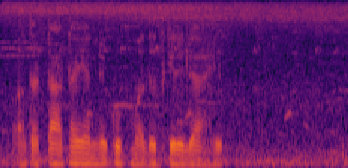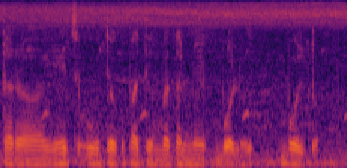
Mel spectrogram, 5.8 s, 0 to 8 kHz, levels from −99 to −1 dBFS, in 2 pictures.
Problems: constant background noise, low volume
